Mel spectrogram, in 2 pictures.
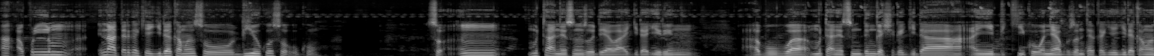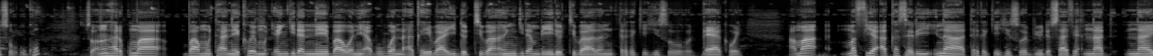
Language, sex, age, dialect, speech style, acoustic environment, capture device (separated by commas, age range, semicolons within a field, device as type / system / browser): Hausa, male, 25-34, Nigeria - Kano, happy, silence, mobile / Linux / Chrome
